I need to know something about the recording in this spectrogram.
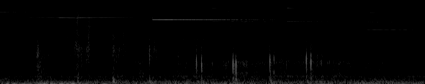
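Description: Light footsteps patter on stone.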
